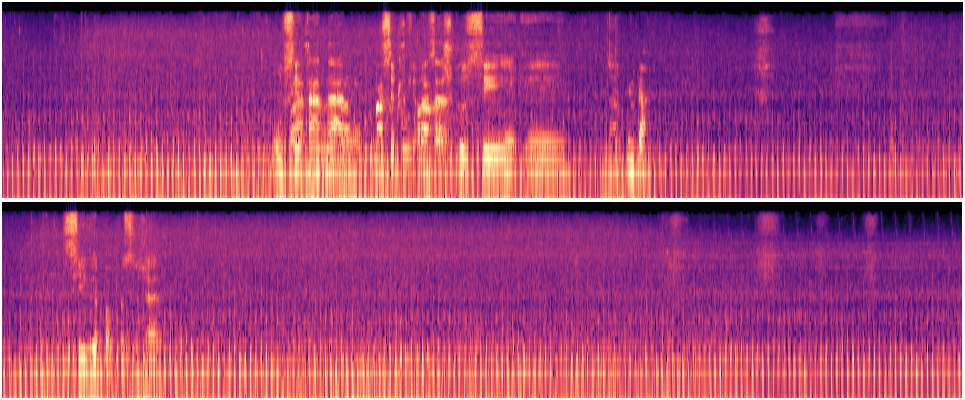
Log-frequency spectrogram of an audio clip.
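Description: A helicopter's rotor thumps and whirs steadily.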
